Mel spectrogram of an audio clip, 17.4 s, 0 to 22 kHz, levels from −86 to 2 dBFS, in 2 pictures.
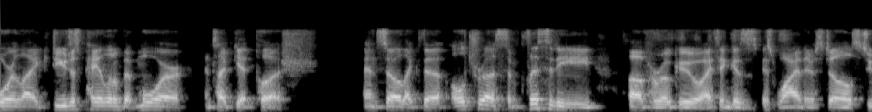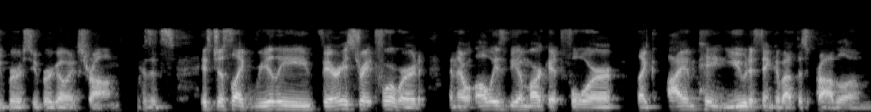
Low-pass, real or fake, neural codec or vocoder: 7.2 kHz; real; none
